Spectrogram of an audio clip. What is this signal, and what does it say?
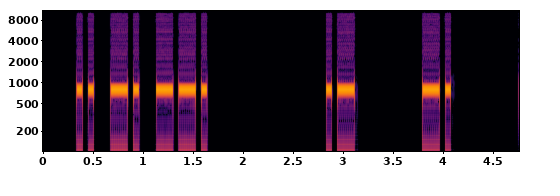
Morse code, heard as a keyed tone, about 21 wpm, 800 Hz. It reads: ING A N
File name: Special INGs-mp3s / Special INGs-mp3s / Fast ing @20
